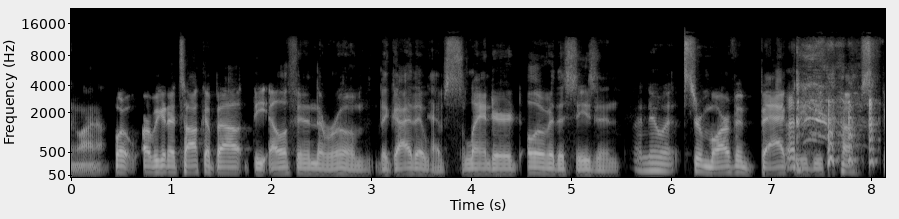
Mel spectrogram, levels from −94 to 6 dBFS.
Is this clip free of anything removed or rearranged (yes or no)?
no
